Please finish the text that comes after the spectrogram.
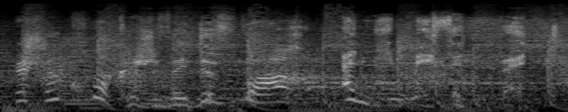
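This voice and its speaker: A woman playing a scheming, melodramatic cartoon villainess who draws out her words, over loud music. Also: sits high, big pitch swings. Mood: gloating. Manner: melodramatic, drawn-out delivery. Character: theatrical scheming villainess out to ruin parties. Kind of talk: cartoon dubbing.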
